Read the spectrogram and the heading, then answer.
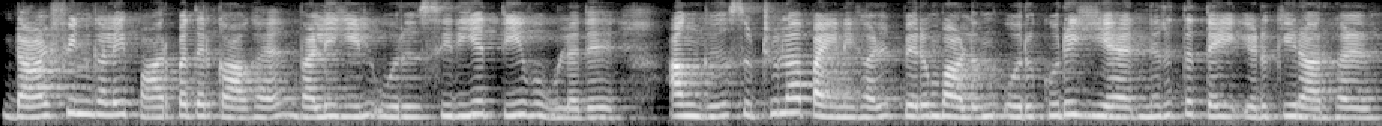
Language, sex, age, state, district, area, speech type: Tamil, female, 18-30, Tamil Nadu, Tiruchirappalli, urban, read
